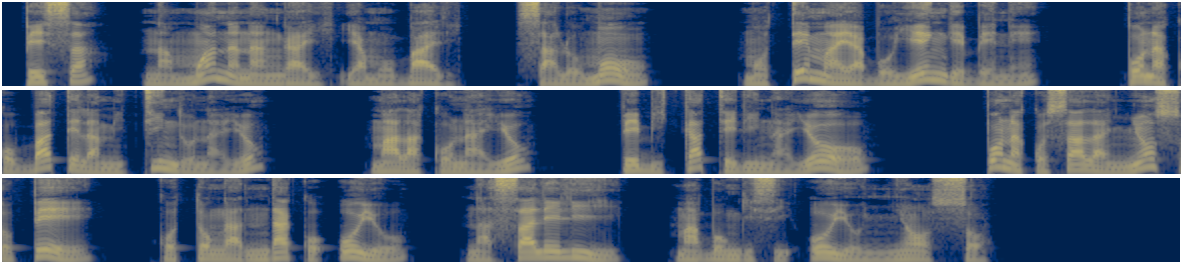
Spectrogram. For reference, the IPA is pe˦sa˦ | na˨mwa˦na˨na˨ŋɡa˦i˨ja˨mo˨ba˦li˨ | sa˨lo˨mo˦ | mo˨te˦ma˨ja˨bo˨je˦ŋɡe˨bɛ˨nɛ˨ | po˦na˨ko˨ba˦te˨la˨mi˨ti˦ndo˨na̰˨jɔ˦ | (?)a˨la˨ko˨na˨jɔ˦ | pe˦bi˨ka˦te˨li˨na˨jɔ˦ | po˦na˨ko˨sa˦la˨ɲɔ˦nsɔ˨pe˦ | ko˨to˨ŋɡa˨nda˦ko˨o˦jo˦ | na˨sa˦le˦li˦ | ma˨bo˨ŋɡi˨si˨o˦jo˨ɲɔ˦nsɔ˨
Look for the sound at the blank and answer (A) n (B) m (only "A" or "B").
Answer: B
